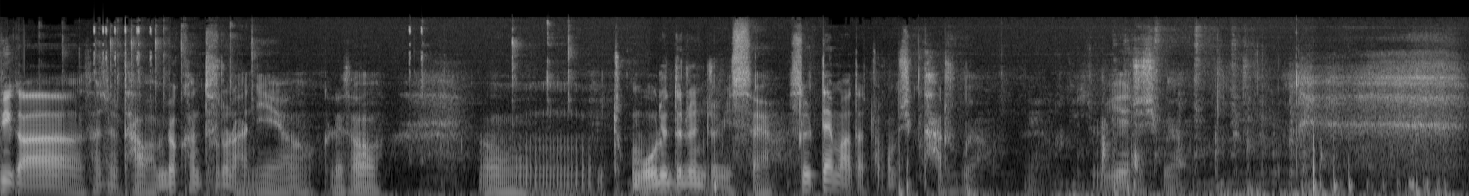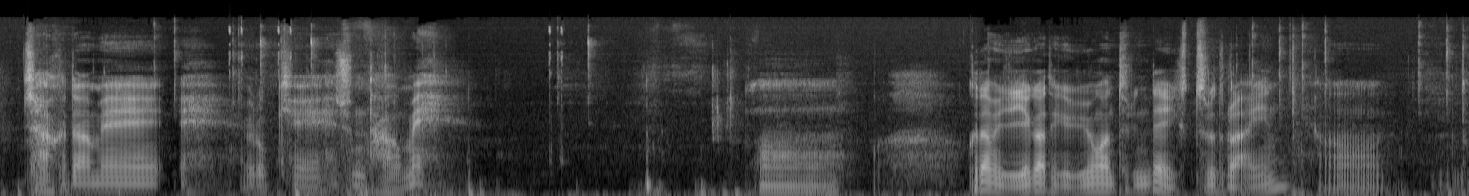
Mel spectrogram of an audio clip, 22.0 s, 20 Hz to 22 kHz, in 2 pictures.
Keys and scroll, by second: 14.1 Delete, 16.2 Delete.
